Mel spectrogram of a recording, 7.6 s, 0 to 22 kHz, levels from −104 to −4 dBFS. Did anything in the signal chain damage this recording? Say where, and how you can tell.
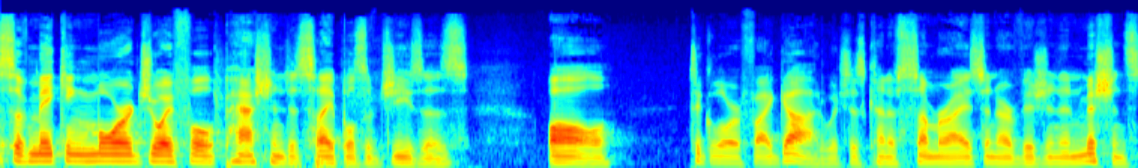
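No, nothing in this audio stood out on listening as a sign of damage anywhere in the signal chain.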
